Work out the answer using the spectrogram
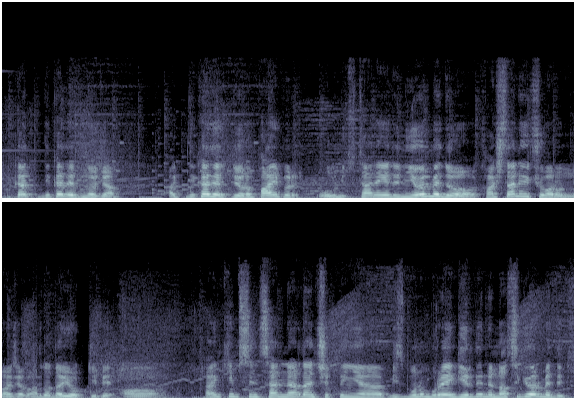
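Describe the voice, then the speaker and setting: Fast, high-voiced man commentating a game. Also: faint music behind. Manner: excitable, chatty, talks to teammates and viewers. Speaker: gaming YouTuber. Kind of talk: casual gameplay commentary.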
